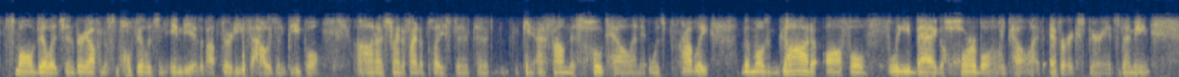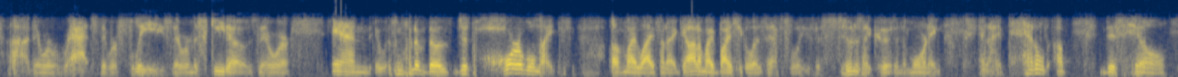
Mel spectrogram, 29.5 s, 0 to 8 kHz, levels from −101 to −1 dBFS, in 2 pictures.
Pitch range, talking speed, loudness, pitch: 95-115 Hz, 190 wpm, -21 LUFS, 100 Hz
